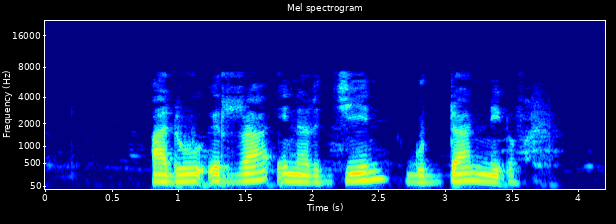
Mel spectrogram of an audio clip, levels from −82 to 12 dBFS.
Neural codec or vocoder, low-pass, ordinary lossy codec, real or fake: none; 7.2 kHz; AAC, 48 kbps; real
